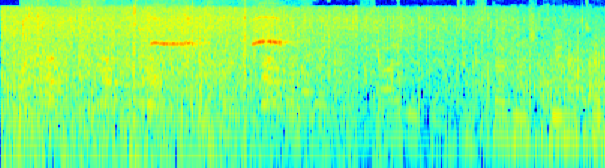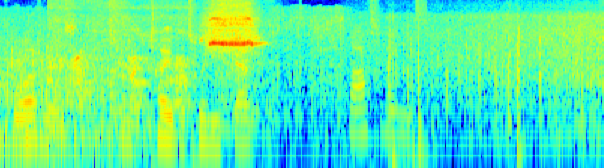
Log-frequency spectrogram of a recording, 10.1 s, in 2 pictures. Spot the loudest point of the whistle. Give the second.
7 s.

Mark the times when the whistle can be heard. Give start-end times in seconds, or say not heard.
1.1-2.5, 6.7-7.2.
